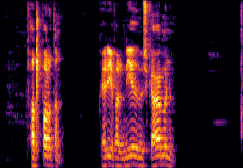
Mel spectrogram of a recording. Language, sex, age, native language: Icelandic, male, 60-69, Icelandic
